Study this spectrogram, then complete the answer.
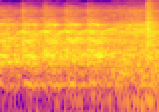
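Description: A lifted Duramax diesel pickup truck starts up, a loud, dense, even burst of engine noise filling the short moment with no talking.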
